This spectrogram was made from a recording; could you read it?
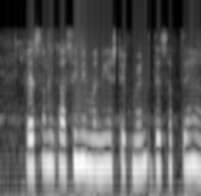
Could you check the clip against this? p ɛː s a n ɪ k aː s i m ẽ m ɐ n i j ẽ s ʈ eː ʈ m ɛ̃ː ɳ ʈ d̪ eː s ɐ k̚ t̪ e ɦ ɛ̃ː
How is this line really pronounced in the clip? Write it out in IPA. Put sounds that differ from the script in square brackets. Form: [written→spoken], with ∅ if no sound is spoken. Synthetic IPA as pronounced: p ɛː s a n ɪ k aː s i m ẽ m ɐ n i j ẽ s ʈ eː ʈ m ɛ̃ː ɳ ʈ d̪ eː s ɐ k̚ t̪ e ɦ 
